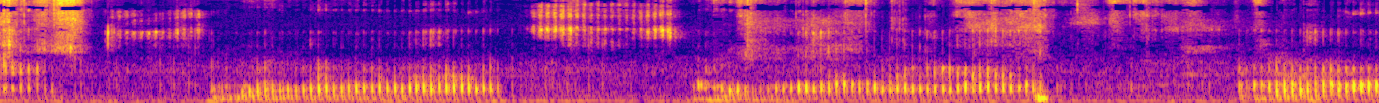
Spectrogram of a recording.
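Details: Playful ginger cat purring with pleasure as it toys with a blade of grass; long throbbing purr swells of over a second, one sharp click midway, light rustling noises around.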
